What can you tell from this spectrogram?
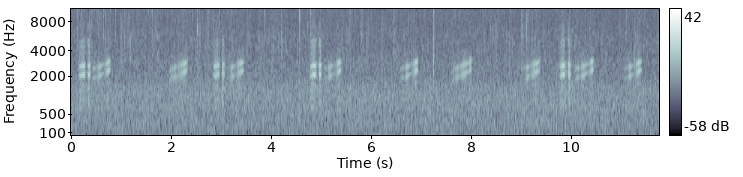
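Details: Frog in evening rain giving rising, buzzy notes spaced one to two seconds apart, some paired with quick sharp clicks, while steady rainfall hisses in the background.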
